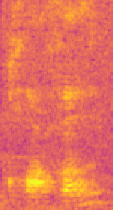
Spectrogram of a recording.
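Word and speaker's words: CLPHA: Um, so we pronounce that acronym Klafa, but for those of you who aren't familiar with the organization, we are a national nonprofit.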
